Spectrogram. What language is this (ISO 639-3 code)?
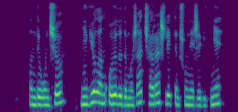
chm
